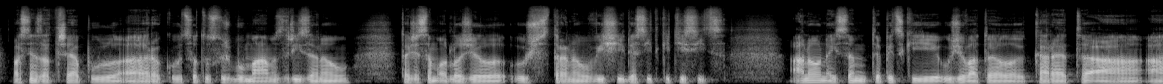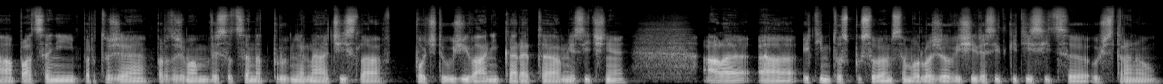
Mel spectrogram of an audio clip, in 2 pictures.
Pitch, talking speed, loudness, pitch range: 80 Hz, 125 wpm, -17 LUFS, 75-80 Hz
